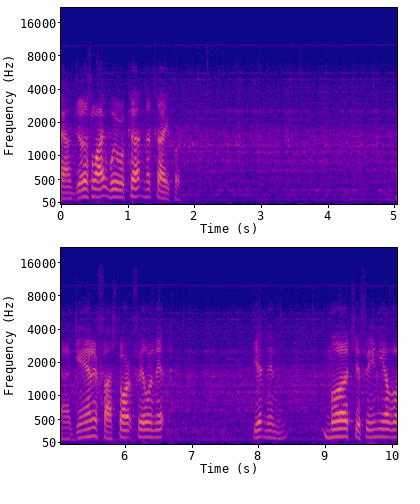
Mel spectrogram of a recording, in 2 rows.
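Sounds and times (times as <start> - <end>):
knurling tool on metal: 0.0 - 10.0
metal lathe humming: 0.0 - 10.0.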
